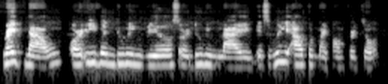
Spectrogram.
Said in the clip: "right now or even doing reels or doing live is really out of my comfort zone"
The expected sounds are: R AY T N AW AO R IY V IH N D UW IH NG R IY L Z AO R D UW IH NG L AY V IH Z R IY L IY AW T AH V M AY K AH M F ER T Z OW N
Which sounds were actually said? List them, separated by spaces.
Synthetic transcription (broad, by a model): R AY T N AW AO R IY V IH N D UW IH NG R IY L S AO R D UW IH NG L AY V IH S R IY L IY AW T AH V M AY K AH M F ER T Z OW N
